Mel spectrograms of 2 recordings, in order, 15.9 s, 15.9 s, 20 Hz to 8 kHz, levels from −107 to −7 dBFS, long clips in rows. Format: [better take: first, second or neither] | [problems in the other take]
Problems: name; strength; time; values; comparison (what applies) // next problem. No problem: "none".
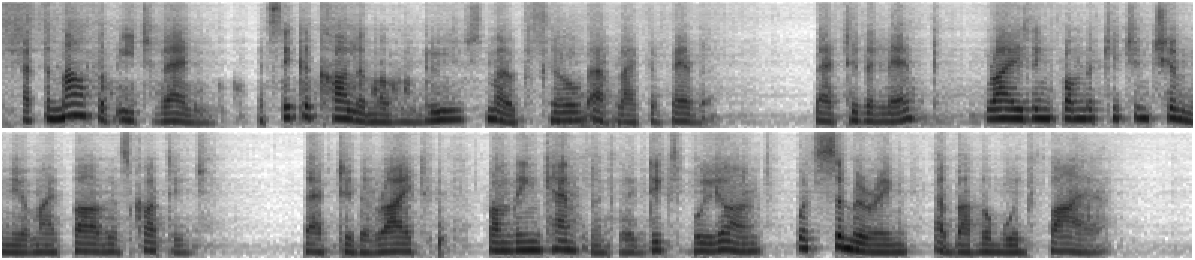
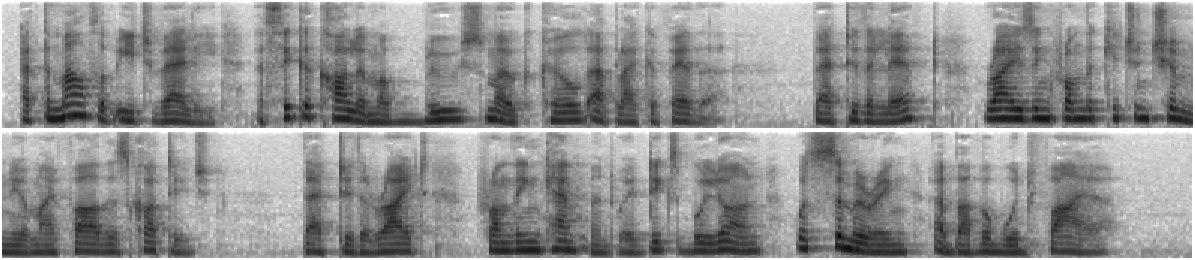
second | noise reduction (neural mask model RNNoise)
